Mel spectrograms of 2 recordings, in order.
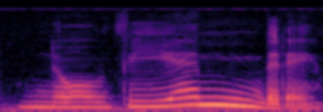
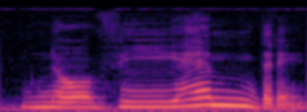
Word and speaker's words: noviembre: Noviembre. See that V, that I and an E? Pronounce them all. Don't leave anything out. Noviembre.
